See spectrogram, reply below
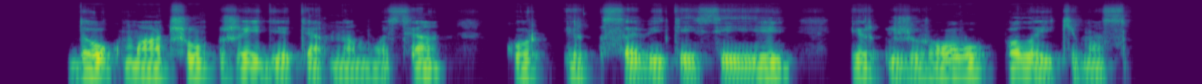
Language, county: Lithuanian, Vilnius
